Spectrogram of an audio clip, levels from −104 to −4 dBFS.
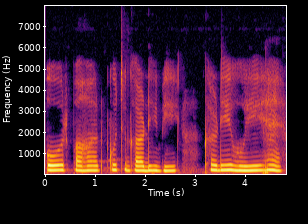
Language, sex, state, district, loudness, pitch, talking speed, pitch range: Hindi, female, Uttar Pradesh, Saharanpur, -13 LUFS, 215 Hz, 100 wpm, 205-230 Hz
